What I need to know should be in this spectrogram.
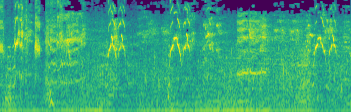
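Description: A flock of parrots chatters and chirps all around.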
